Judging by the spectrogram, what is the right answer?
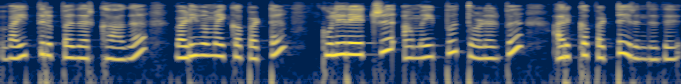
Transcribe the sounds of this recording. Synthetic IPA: ʋɐɪt̪ːɪɾɯpːɐðɐrkaːɣɐʋɐɽɪʋɐmɐɪkːɐpːɐʈːɐkʊɭɪɾeːʈrɯʔɐmɐɪpːɯt̪ɔɽɐɾbɯʔɐɾɯkːɐpːɐʈːɯɪɾɯnd̪ɐðɯ

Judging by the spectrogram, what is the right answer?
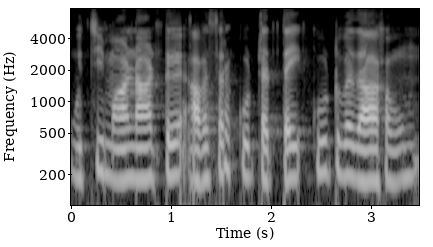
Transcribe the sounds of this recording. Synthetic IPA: ʊt͡ʃːimaːnaːʈːɯʔɐʋɐsɐɾɐkːuːʈːɐt̪ːɐɪkːuːʈːɯʋɐðaːɣɐʋɯm

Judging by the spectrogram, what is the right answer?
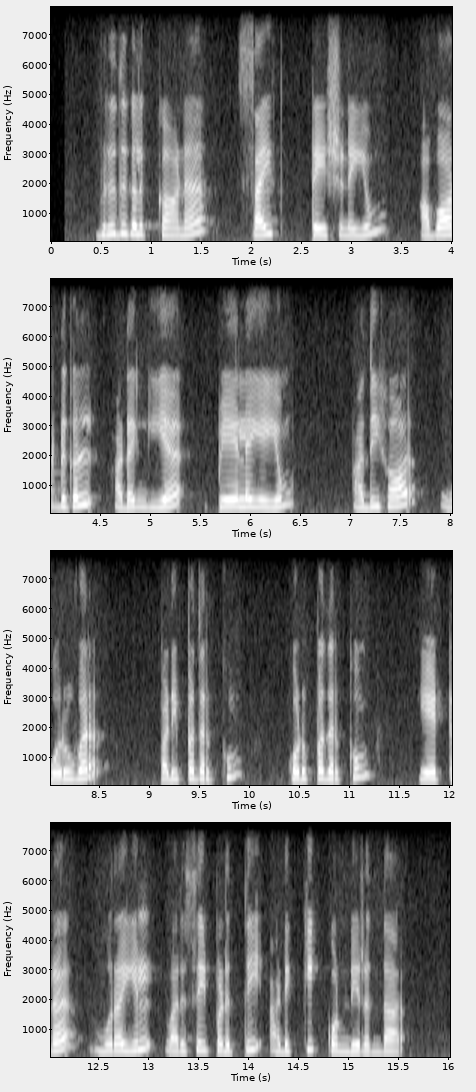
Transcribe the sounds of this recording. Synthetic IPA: ʋɪɾɯðɯɣɐɭɯkːaːnɐ | sɐɪt̪ | ʈeːʂɐnɐjɯm | ʔɐʋaːɾɖɯɣɐɭ | ʔɐɽɐŋɡɪjɐ | peːlɐjɐjɯm | ʔɐðɪɣaːɾ | ɔɾɯʋɐɾ | pɐɽɪpːɐðɐrkɯm | kɔɽɯpːɐðɐrkɯm | eːʈrɐmʊrɐjɪlʋɐɾɪsɐɪpːɐɽɯt̪ːiʔɐɽɯkːɪkːɔɳɖɪɾɯnd̪aːɾ

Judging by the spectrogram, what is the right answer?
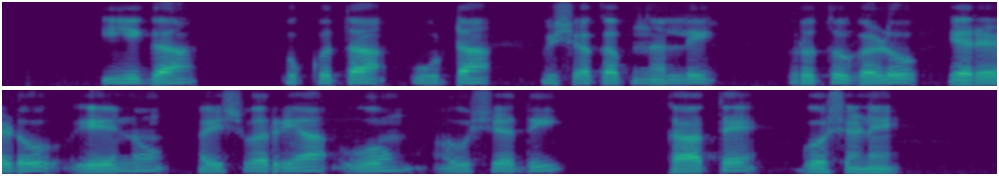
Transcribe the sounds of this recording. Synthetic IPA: iːɡɐ | ukut̪ɐuːʈɐ | ʋiʃʋɐkɐpnɐlːi | ɾut̪uɡɐɭuɛɾɐɽueːnuɐjʃʋɐɾjɐoːmɐwʃɐd̪i | kaːt̪e | ɡʱɔːʃɐɳe

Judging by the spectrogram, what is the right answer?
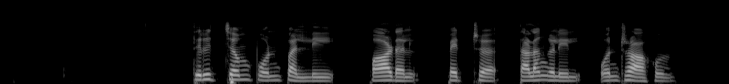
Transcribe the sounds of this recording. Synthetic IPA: t̪ɪɾɯt͡ʃːɐmpɔnpɐɭːi | paːɽɐl | pɛʈrɐt̪ɐlɐŋɡɐɭɪl | ɔndraːɣɯm

